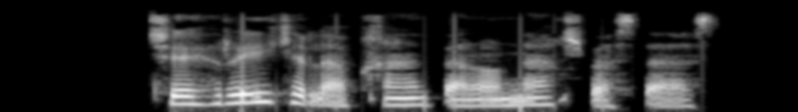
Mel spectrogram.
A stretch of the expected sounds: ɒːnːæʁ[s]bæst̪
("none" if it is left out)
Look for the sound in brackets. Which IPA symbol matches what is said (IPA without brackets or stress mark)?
ʃ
